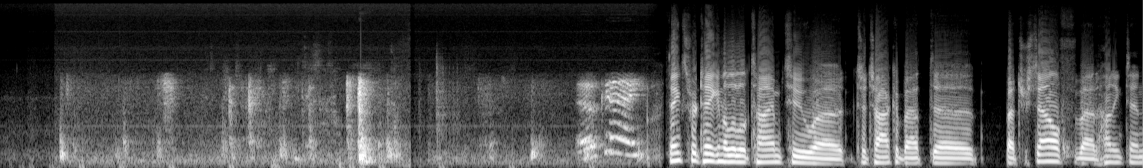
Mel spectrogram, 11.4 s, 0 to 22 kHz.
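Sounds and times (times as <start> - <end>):
faint rustling: 0.0 - 6.7
shuffling and handling noises: 0.6 - 6.7
office door thumping shut: 2.3 - 5.6
speech: 6.7 - 11.4.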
